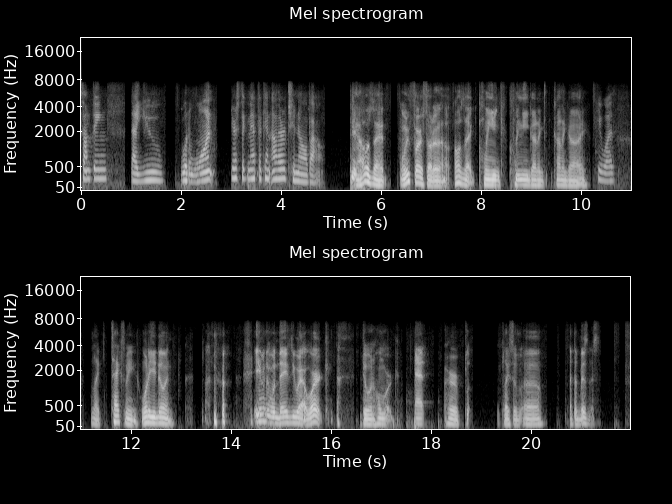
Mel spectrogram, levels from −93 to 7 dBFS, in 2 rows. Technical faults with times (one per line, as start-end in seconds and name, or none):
2.02-2.39 AMR bit errors
5.38-5.78 AMR bit errors
8.22-8.75 AMR bit errors
14.52-14.83 AMR bit errors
